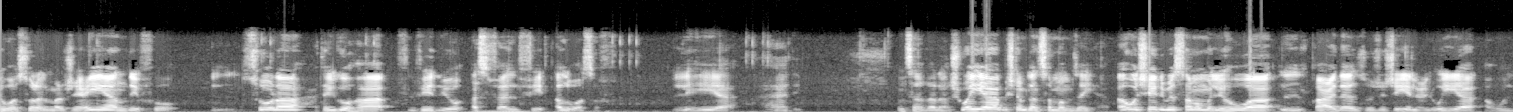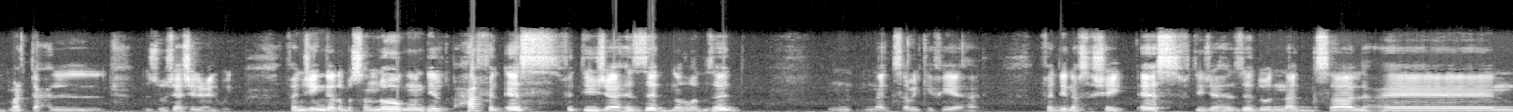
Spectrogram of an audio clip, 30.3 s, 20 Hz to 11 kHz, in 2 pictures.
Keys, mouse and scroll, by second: 2.5-5.7 drag, 8.6-10.7 scroll down 4, 17.7-19.9 scroll up 3, 19.9 s, 24.5-26.3 scroll up 3, 26.3 s.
